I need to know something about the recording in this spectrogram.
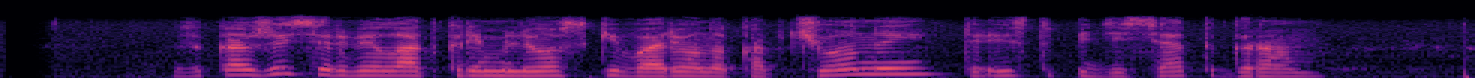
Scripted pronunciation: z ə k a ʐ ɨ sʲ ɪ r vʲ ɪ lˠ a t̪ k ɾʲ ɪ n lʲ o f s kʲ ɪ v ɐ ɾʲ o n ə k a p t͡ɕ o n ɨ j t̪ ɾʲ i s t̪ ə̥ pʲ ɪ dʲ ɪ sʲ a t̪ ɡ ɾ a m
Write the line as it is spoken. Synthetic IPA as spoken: z ə k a ʐ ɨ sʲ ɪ r vʲ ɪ lˠ a t̪ k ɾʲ ɪ m lʲ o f s kʲ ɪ v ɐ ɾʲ o n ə k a p t͡ɕ o n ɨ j t̪ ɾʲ i s t̪ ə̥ pʲ ɪ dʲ ɪ sʲ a t̪ ɡ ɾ a m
